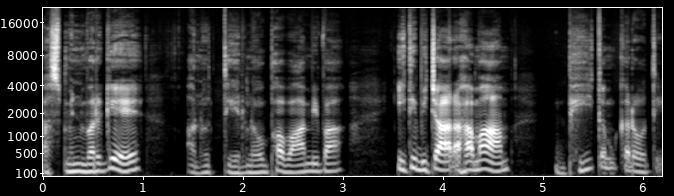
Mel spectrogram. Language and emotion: Sanskrit, fearful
